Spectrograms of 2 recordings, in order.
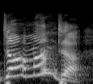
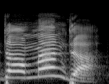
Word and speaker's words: Dharmander: So I changed my name from Darmanda. Danda, which is a wonderful three syllable spicy masala sounding name. I changed it from Darmanda to.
